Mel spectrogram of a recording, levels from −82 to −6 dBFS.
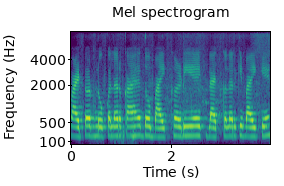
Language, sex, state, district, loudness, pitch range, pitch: Hindi, female, Bihar, East Champaran, -21 LUFS, 195-210 Hz, 205 Hz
